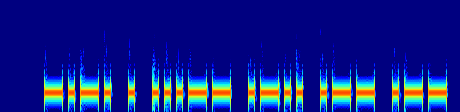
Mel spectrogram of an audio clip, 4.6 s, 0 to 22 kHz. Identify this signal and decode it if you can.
Morse code, heard as a keyed tone, about 21 wpm, 700 Hz. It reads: CE3LWW
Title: DXCC-100 Call Signs - 6 Characters - Repeated 3x - 20wpm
